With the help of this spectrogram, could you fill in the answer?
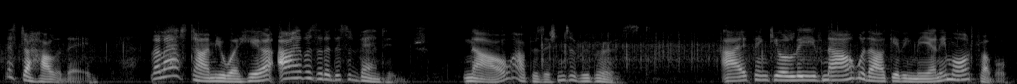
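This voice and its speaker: A woman's voice: on the low side, big pitch swings, normal speed, a bit bright. A woman playing a guarded, desperate woman in her thirties in a 1940s radio melodrama, with a dramatic delivery. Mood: defiant. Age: 30s. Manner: dramatic, haughty turning to pleading. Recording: faintly noisy vintage 1940s radio recording.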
